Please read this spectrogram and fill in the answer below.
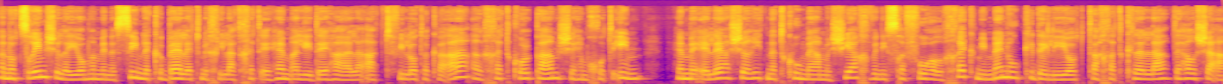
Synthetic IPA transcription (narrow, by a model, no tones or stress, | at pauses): hano̞t͡sʁimʃelhajo̞mhame̞nasimle̞kʰabe̞letmeχilatχeteɦe̞maljede̞jɦaːla̰ʔatːfilo̞thakʰa̰ʔaʔalχetkʰo̞lpaːmʃeɦe̞mχo̞tʔim | he̞mːeʔeleaʃe̞ʁhitnatkʰumehamaʃiaχvenisχafuhaʁχekmime̞nukʰe̞de̞jlijo̞tʰːaχatkʰlalaveɦaʁʃaʔa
